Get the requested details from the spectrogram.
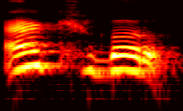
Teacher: ഇനി കാഫിന് സുക്കൂനാവുന്ന സമയത്ത് കുറച്ച് എയർ പാസ് ചെയ്യുന്ന സൗണ്ട് കൊടുത്തിട്ട് വേണം ഉച്ചരിക്കാനായിട്ട്.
